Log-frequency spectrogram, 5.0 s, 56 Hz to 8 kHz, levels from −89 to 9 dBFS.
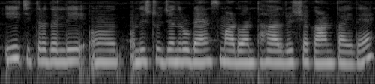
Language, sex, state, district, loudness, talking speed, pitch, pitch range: Kannada, female, Karnataka, Mysore, -33 LUFS, 110 wpm, 205 Hz, 200-215 Hz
